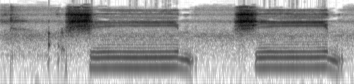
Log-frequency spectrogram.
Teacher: এটা জিহ্বার মাঝখান থেকে উপরের তালুর দিক থেকে উচ্চারণ হবে, এটা লাগতে হবে না, এটা লাগানোটা জরুরি না, কিন্তু একটু ফাঁকা থাকবে এবং মুখ ভর্তি করে বাতাস আসবে। যেমন শিন, আমরা যে মুখ ভর্তি করে শো শো সাউন্ড করি এরকম শিন, শিন।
